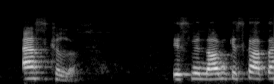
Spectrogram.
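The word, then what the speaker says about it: Aeschylus: तो हम उसमें सबसे पहला नाम आता है एस्काइलस। एस्किलस, इसमें नाम किसका आता है? एस्किलस। एस्किलस की स्पेलिंग LUS करना, ठीक है?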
